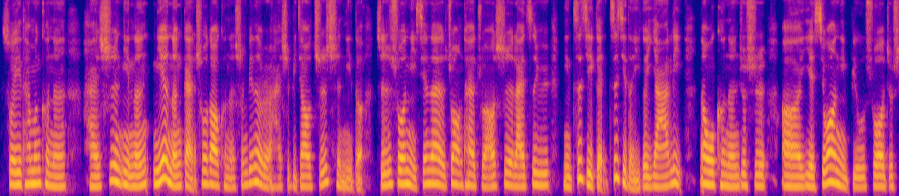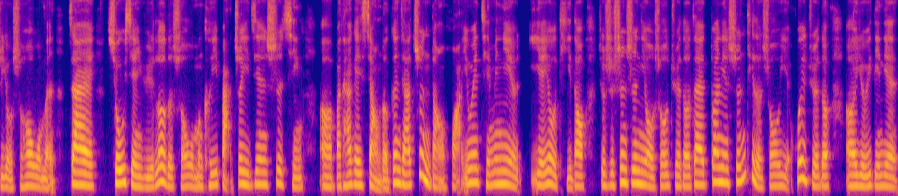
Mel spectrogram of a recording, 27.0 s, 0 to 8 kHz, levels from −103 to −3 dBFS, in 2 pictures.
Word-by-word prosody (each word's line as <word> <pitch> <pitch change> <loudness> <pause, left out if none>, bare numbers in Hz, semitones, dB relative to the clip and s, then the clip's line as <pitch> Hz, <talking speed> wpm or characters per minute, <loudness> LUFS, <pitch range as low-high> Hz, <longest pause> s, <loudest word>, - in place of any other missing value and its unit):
所 190 - -2
以 185 0 +3
他 195 +1 0
们 200 0 +4
可 205 -2 -1
能 155 -1 -1 0.2
还 155 0 -2
是 235 +10 +1
你 195 -4 +1
能 160 +5 +1
你 195 +3 +4
也 285 +1 +8
能 165 -6 +4
感 - - 0
受 200 -1 -2
到 185 -3 +4
可 170 - -10
能 145 -1 -5
身 170 +5 -6
边 210 +3 0
的 220 -4 +3
人 155 -4 -2
还 145 +1 -9
是 150 - -9
比 155 - -8
较 155 0 0
支 180 +7 -3
持 230 - -4
你 75 -2 -4
的， - - -2 0.2
只 170 - -2
是 180 - +1
说 195 0 +3
你 180 -7 +1
现 195 +7 -2
在 200 -1 +3
的 165 - -1
状 185 +1 0
态 175 -2 -1
主 160 -1 -7
要 155 +1 0
是 175 +2 -2
来 155 -1 +1
自 180 +4 -3
于 175 0 -2 0.2
你 155 - -2
自 280 - +1
己 185 -9 +2
给 - - -2
自 290 0 0
己 215 - +2
的 130 -9 -3
一 125 - -3
个 155 0 0
压 155 0 0
力。 200 +1 -1 0.2
那 200 -1 +4
我 185 - +5
可 175 -1 -3
能 155 -1 0
就 175 +2 -2
是， 165 0 -3 0.2
呃， 155 -1 +2
也 160 +1 0
希 155 +5 0
望 220 -2 +6
你 165 - 0
比 - - -8
如 145 0 -2
说 160 +2 +1
就 155 +1 -6
是 155 0 -7
有 145 -3 -2
时 135 +3 -9
候 165 +2 +2
我 155 -2 0
们 135 -3 -3 0.2
在 180 -4 +6 0.2
休 205 +1 +5
闲 175 -7 +1
娱 145 0 -2
乐 225 +6 +3
的 155 - -2
时 150 0 -7
候， 155 - -1
我 160 - -2
们 145 - -3
可 170 +3 -6
以 180 - -1
把 185 - -2
这 195 - -1
一 185 - +2
件 190 +2 -1
事 185 +1 -2
情， 150 -6 -5 0.2
呃， 155 -1 -1
把 155 +1 -3
它 170 +2 -1
给 180 -1 +2
想 175 - 0
得 - - 0
更 215 0 +2
加 180 -3 +2
正 260 - +3
当 - - -4
化。 140 - -4
因 210 - 0
为 215 0 +3
前 205 -4 -4
面 195 +1 +1
你 195 - +3
也 160 -5 -3
也 175 -1 -1
有 190 -2 +3
提 145 -1 -9
到， 160 +1 +1 0.2
就 175 - -3
是 175 +1 -4
甚 215 +6 +2
至 205 0 +1
你 195 - +3
有 165 -4 +1
时 150 +2 -6
候 165 +1 -2
觉 165 0 -4
得 155 0 0
在 185 +1 +2
锻 225 +5 +1
炼 220 -1 +4
身 225 +7 0
体 305 -4 -1
的 190 - 0
时 145 +3 -9
候 165 0 -2
也 155 -3 -6
会 270 +1 +3
觉 170 -10 -3
得， 160 0 +1 0.2
呃， 165 0 +2
有 165 -1 0
一 165 - -2
点 165 -1 -3
点 155 -3 -1
170 Hz, 320 characters per minute, -23 LUFS, 155-195 Hz, 0.2 s, 也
